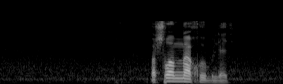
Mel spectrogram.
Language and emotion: Russian, angry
